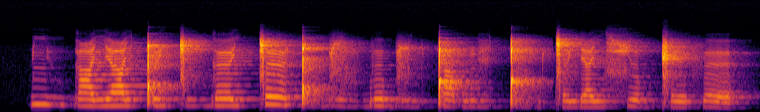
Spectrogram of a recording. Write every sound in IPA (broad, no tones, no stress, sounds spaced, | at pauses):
lʲ ṳ ɡ ɑ lʲ ɑ lʲ ǃ ø lʲ ǀ ṳ ɡ œ lʲ ǀ œ ǃ ṳ b ɮ ɑ̤ b ɵ b ɮ ṳ ǃ ɑ b ŋ æ̤ ǃ ɑ̤ b ǀ ɵ lʲ ɾ ɑ lʲ ɕ ɵ b ǁ ø f œ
